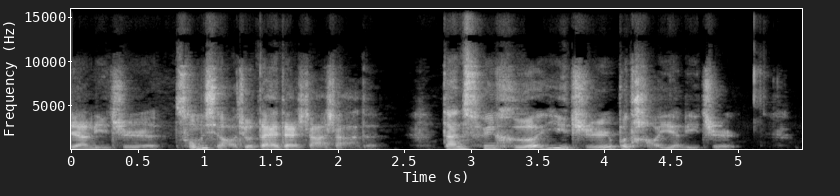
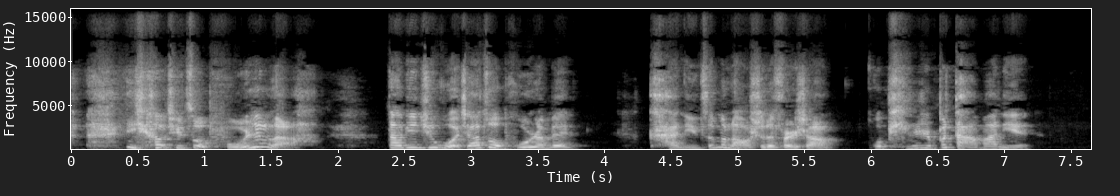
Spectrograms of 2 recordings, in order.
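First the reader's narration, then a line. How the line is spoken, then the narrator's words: Carefree giggling. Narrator (Chinese): 崔和听到这话，没心没肺的乐得咯咯笑，说道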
